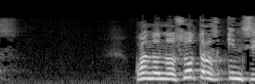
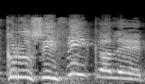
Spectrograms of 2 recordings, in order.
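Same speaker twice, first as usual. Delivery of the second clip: mock crowd yelling Crucifícale, higher and louder; preacher voices the mob calling "Crucifícale" with a raised voice; crowd cry; 5 semitones higher, 4 dB louder, slower than usual. Preacher retells the crowd before Pilate, a raised mock shout. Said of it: "volvieron a dar voces".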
